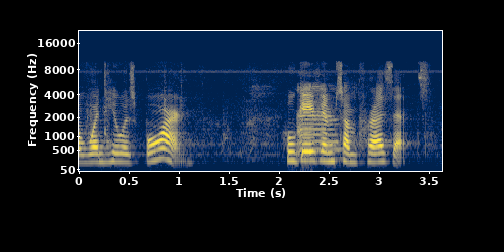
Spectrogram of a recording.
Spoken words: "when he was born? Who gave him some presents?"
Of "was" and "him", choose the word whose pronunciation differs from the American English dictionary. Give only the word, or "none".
none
